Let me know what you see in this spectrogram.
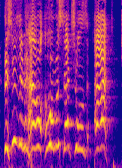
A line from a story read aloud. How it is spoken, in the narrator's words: Johnny Depp cried, his voice cracking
